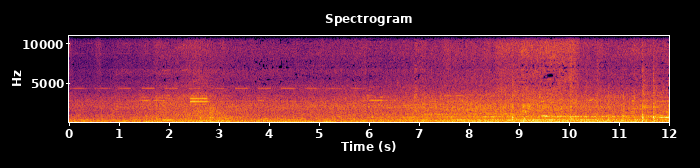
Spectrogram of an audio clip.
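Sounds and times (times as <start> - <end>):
train wheels rumbling on rail: 0.0 - 12.0
train hum: 4.6 - 12.0.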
